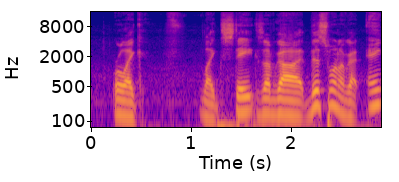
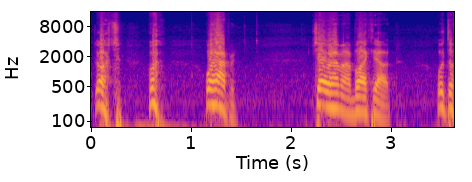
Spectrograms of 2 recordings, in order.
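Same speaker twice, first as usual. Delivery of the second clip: louder, hammed-up startled yelp; mock confused alarm; 3 semitones higher, 6 dB louder, faster than usual. Asking Chad what happened in hammed-up alarm. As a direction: play it like waking up dazed. Acting dazed after a glitch.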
